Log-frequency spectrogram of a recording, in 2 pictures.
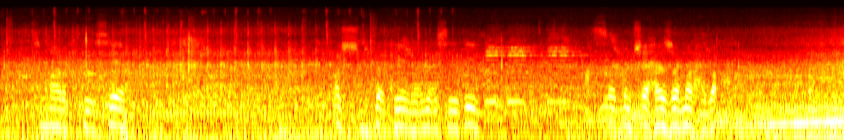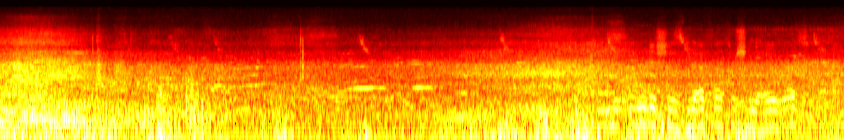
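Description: A crowd chatters in a busy outdoor street market.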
